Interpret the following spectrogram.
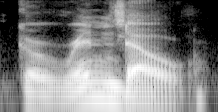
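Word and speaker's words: Guerendo: well um next guy Isaac how do you pronounce his name last name Kel gendo gendo that's right that's right one one interesting thing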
